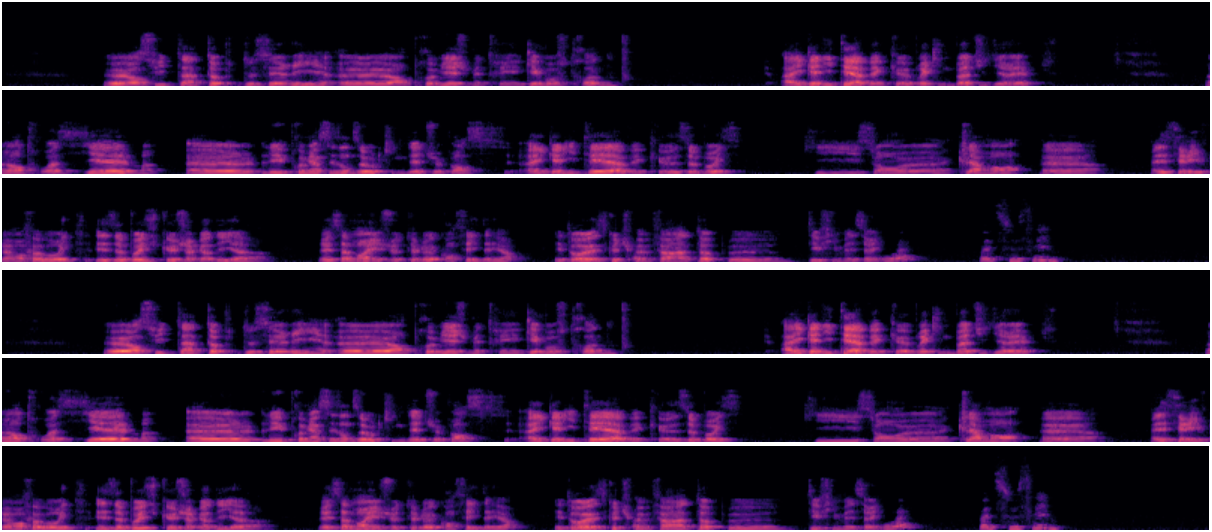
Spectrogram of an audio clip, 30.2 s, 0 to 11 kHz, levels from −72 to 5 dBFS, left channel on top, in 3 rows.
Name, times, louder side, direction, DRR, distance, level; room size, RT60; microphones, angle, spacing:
voice 1, 0.8-5.1 6.5-8.8 9.4-9.5 10.0-11.3 11.6-16.2 16.7-19.2 19.6-22.3 22.8-24.4 24.7-27.4, right 1 dB, 10° right, 0 dB, 0.8 m, -29 dB
voice 2, 6.5-6.9 25.4-25.5 27.4-27.7 28.3-28.9, right 2 dB, 55° right, 4 dB, 0.5 m, -37 dB
3.0 x 2.1 x 3.2 m, 0.31 s
head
